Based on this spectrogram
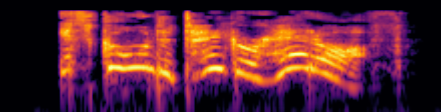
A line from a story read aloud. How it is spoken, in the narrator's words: he screamed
